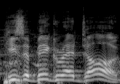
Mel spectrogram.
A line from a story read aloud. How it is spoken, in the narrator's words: screamed another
